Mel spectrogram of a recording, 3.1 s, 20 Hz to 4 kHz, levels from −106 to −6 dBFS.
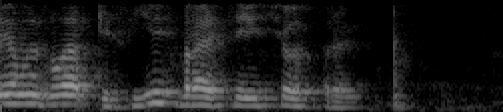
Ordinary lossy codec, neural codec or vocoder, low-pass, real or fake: AAC, 32 kbps; codec, 16 kHz, 4 kbps, FreqCodec, smaller model; 3.6 kHz; fake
